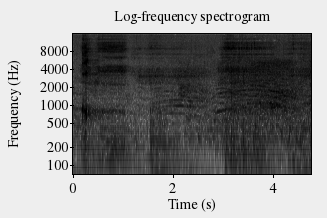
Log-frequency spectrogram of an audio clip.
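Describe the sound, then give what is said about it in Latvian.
A sleeping man snores with rough, rasping snores that repeat in slow cycles of about one and a half seconds each, with a throaty, snorting rumble, moderately loud. “Klausieties, klusu, klusu, kā viņš krāc.”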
